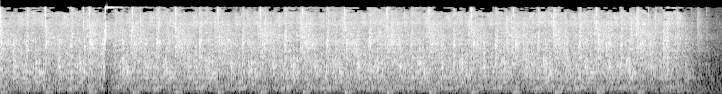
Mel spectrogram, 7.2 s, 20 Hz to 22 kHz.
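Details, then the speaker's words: Vintage Wisconsin engine with a compression tester fitted: slow, labored, uneven cranking at about 2.5 beats per second that drags and dies away; the battery is dead. The gauge read roughly 25–40. "now i don't know how accurate this this thing is but it seems like it's really struggling or just batteries battery's dead"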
